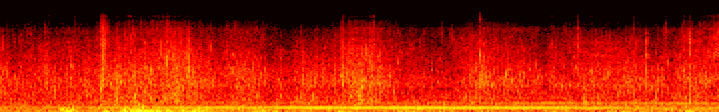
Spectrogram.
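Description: A distant boat engine drones steadily at a low pitch, over wind and water noise, with scattered light clicks.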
